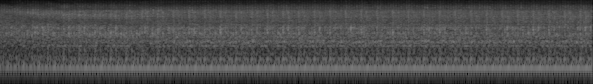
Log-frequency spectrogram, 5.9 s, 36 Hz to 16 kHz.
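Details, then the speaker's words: Nissan Patrol TD42 diesel freshly fitted with a Thai-built F66 turbo, first start on a weak battery with no alternator belt: steady deep idle with even low clatter, no misses, knocks or whistle; much quieter, sounds healthy. "Woo! It's a lot quieter. Woo-hoo-hoo! Oh, it sounds really good."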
